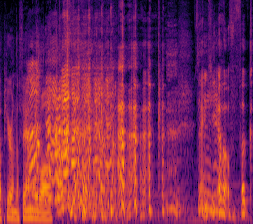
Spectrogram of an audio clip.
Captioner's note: all laughing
